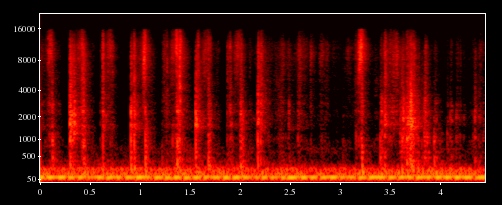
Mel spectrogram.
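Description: A tarot deck being shuffled by hand, the cards slapping and sliding in quick irregular strokes, several a second, over a steady low hum.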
